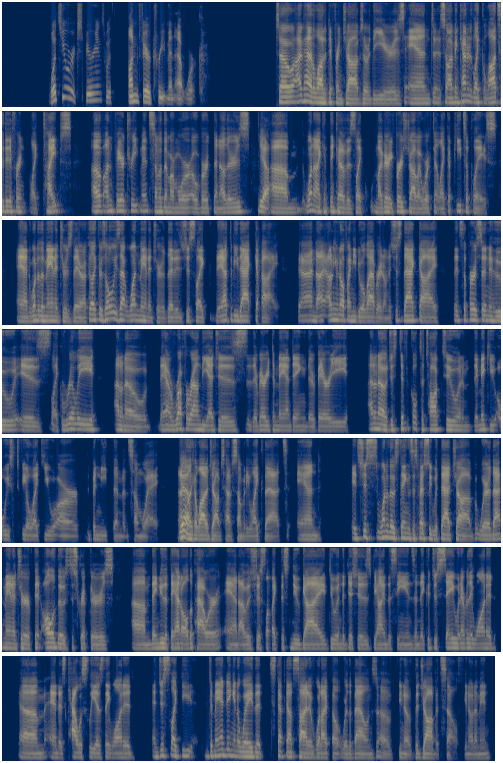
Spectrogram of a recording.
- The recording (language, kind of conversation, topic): English, unstructured, What has your experience been with unfair treatment at work?
- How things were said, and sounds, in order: other background noise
